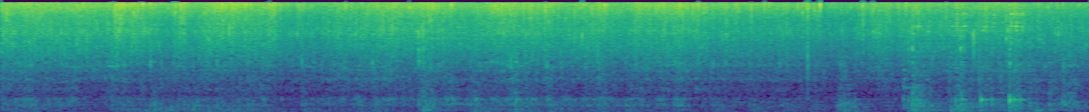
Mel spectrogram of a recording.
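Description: Onions, green chillies and ginger-garlic paste sizzling in oil in a metal pot on low heat while a spoon stirs and scrapes through them. A few louder knocks of the spoon against the pot come about seven seconds in.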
